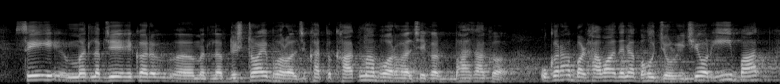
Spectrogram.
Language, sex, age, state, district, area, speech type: Maithili, male, 18-30, Bihar, Darbhanga, rural, spontaneous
